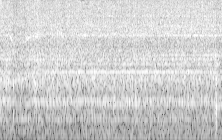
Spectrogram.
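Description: Gammill Statler Stitcher computer-guided longarm quilting machine stitching out a pattern, a steady mechanical hum.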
